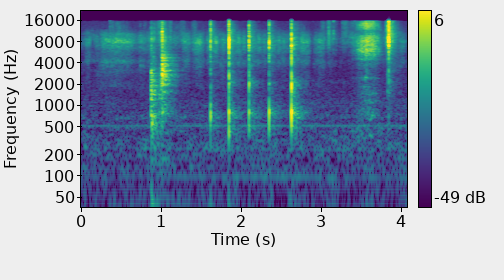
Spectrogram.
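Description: Hands picking up and handling a deck of tarot cards on a tabletop: a handful of light, sharp taps and clicks, most of them between one and three seconds in.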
